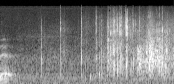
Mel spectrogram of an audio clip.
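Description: A plastic cat-treat pouch crinkling as it is handled, starting about halfway through with small crackles and clicks.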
